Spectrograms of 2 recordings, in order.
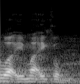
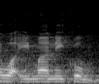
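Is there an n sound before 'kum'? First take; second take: no; yes. First: No n sound comes before 'kum'. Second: An n sound comes before 'kum'. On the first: The speaker calls it right. "Yang betul" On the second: The speaker calls it wrong. "Tadi bacanya"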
